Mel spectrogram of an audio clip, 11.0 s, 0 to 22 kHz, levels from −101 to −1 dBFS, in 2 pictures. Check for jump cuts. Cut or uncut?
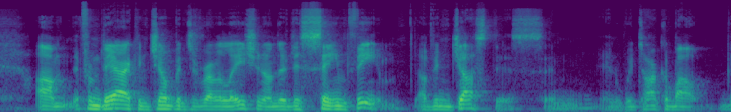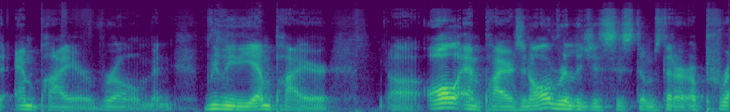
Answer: uncut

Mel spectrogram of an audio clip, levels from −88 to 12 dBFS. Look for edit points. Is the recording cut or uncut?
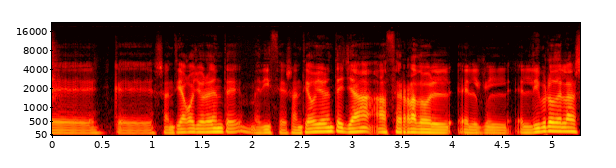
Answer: uncut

